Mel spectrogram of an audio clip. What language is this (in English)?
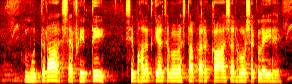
Magahi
